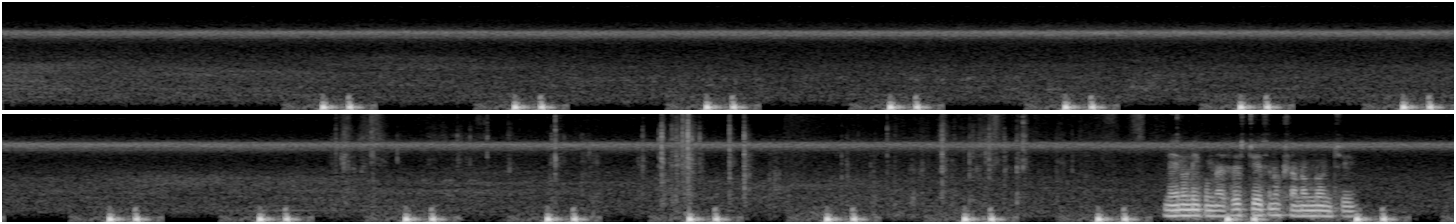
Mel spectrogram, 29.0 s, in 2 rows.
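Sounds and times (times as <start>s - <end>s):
heartbeat thumps: 3.2s - 3.6s, 5.1s - 5.6s, 7.0s - 7.6s, 8.8s - 9.4s, 10.6s - 11.1s, 12.4s - 12.9s, 14.0s - 14.5s, 15.6s - 16.1s, 17.1s - 17.6s, 18.5s - 19.0s, 19.9s - 20.5s, 21.4s - 21.9s, 22.7s - 23.2s, 24.0s - 24.6s, 25.4s - 26.0s, 26.7s - 27.2s, 28.0s - 28.6s.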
